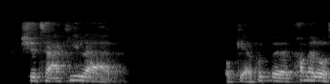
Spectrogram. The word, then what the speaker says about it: larb: How do you say lab, Tara? Lab. Lab. It's kind of a lab with a silent R.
